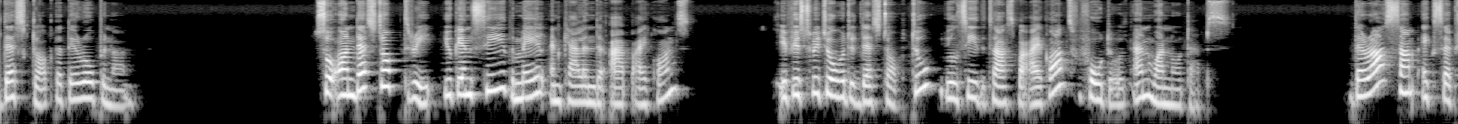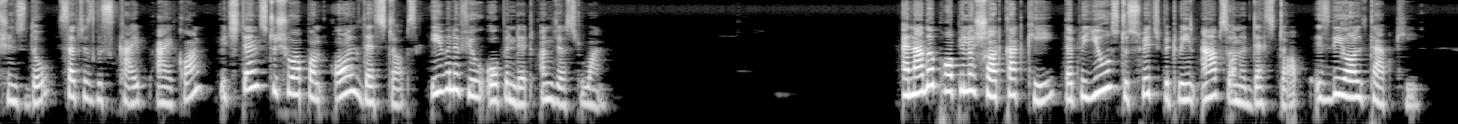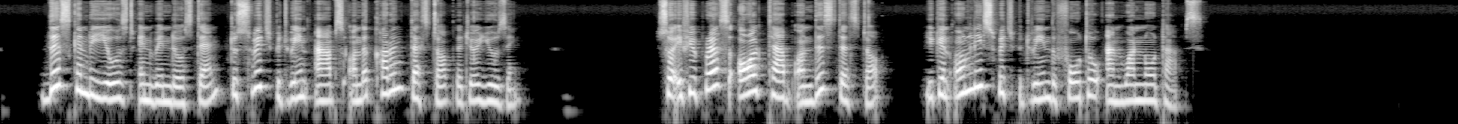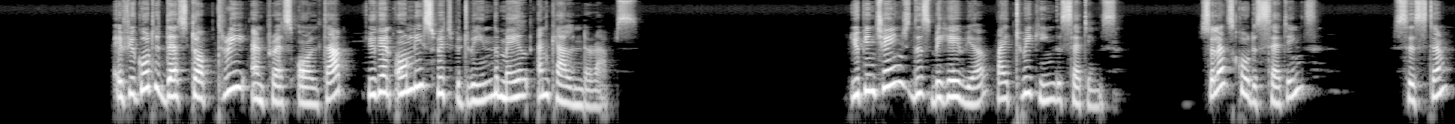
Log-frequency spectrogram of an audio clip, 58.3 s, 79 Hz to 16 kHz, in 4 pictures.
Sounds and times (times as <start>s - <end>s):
Speech: 0.0s - 1.4s, 3.2s - 6.9s, 7.8s - 12.3s, 13.5s - 20.6s, 23.6s - 28.8s, 29.6s - 34.4s, 35.8s - 41.2s, 44.9s - 50.1s, 52.3s - 55.0s, 55.8s - 56.9s, 57.7s - 58.2s.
